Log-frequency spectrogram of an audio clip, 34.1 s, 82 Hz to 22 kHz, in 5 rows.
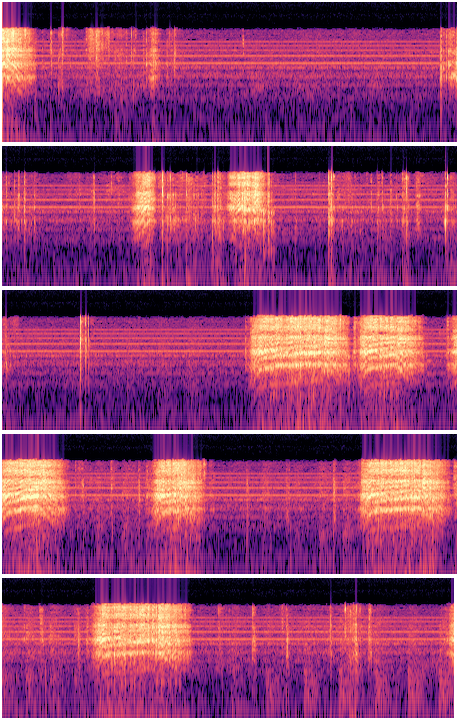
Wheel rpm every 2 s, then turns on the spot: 40, 0, 0, 0, 10, 30, 0, 0, 20, 80, 50, 30, 10, 70, 60, 20, 0.
26-28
